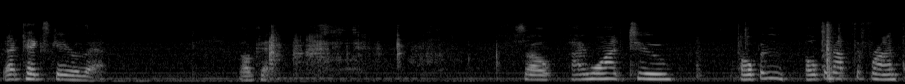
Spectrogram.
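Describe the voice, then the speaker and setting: A woman with a slightly high voice leads a relaxed sewing lesson, talking to her viewers as if they sew alongside her. Her throat is a little dry. The recording sounds a bit dull, with faint room noise behind her. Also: takes it slowly, gravelly, long pauses. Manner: homey, talks to viewers as "us", frequent okays and restarts. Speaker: sewing tutorial host. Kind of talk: chatty step-by-step sewing demonstration.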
